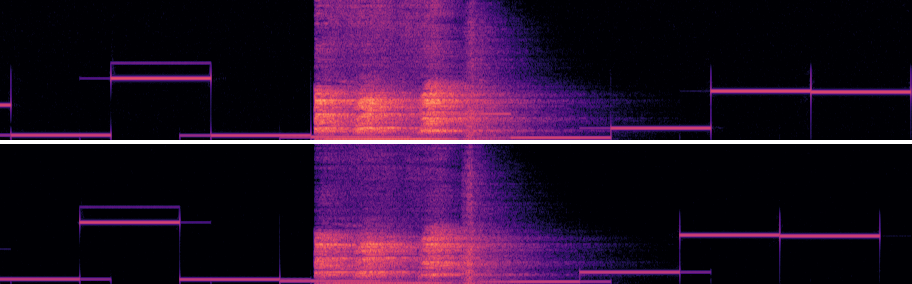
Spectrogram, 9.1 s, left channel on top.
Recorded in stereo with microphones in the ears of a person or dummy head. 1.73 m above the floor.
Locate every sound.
3.1 s a dog barking: 15° left (ahead or behind), 3 m
4.6 s a whoosh: 55° right (ahead or behind), 0.8 m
